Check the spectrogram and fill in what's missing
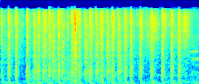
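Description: Rapid automatic gunfire in PUBG Mobile, a fast loud burst of evenly spaced shots running unbroken for about two seconds, with no voice over it.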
